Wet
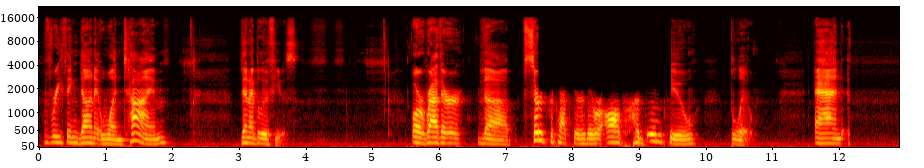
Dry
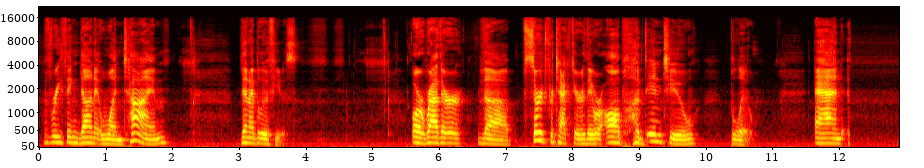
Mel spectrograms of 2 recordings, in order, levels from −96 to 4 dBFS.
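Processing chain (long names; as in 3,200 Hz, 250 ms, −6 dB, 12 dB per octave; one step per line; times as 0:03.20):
0:07.49–0:09.49: Butterworth low-pass 1,400 Hz 72 dB per octave
level −7.5 dB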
